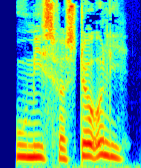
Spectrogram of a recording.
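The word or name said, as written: UMISFORSTÅELIG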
